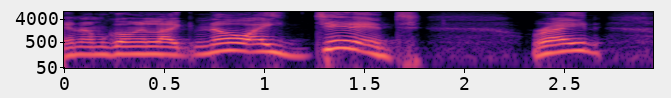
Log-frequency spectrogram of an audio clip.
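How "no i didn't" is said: mock heated, raised, pitched-up voice. Speaker retells denying an accusation in a heated argument, retelling raising his voice. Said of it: "But now I'm raising my voice".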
